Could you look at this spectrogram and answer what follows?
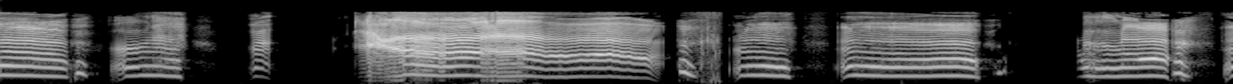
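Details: Loud, high-pitched wailing cries of a baby in bursts with short breaths between, including one long strained cry; infant crying from a sound-sample recording.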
